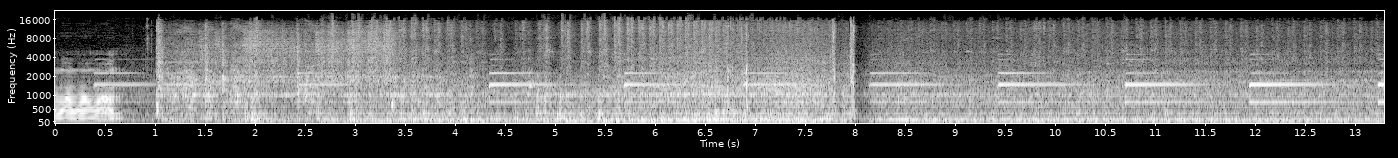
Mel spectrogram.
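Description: A 1993 Ford Thunderbird SC supercharged V6 with 48,000 miles and a head gasket issue, unstarted for two months, cranks briefly and catches, then settles into a loud, steady idle close by, with a voice speaking over it.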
